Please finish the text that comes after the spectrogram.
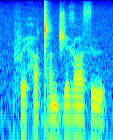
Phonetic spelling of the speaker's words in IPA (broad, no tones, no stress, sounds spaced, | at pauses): f ɛ h a ɡ͡ǁ a n d͡ʒ ɛ ɣ a s ɘ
